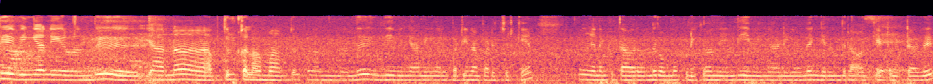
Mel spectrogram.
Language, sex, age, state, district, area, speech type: Tamil, female, 30-45, Tamil Nadu, Pudukkottai, rural, spontaneous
